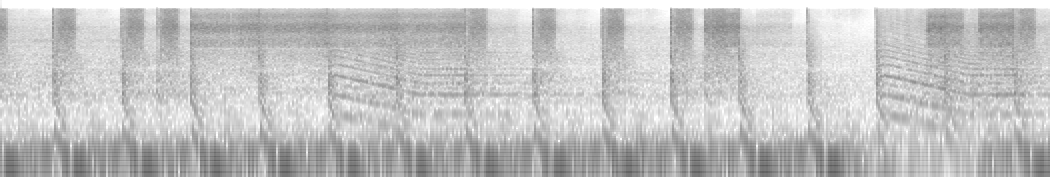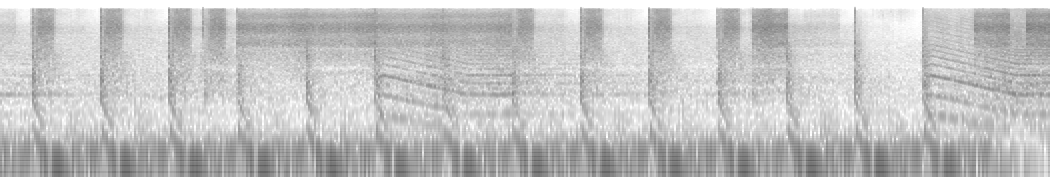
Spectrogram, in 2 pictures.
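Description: Electronic dance music from a DJ set: a driving kick drum and heavy bass, with a falling synth sweep that repeats about every three seconds.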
